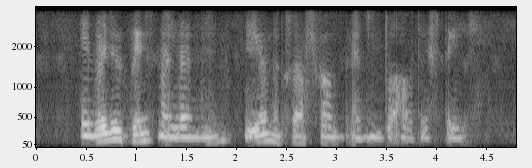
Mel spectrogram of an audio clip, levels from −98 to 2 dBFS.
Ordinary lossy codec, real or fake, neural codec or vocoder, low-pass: none; fake; codec, 16 kHz, 1 kbps, FreqCodec, smaller model; 3.6 kHz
